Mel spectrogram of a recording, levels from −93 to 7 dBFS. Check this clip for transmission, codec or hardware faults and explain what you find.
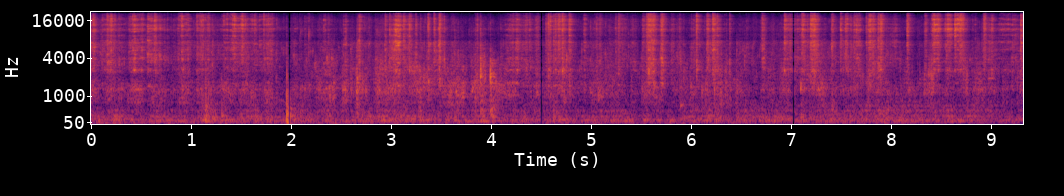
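Gaps between chunks appear three times, at 1.97–1.99 s, 4.49–4.51 s and 7.01–7.03 s. Each is a 20 ms silent hole, recurring every 2.5 s of audio, as silence is left at each chunk join before the next block begins.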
